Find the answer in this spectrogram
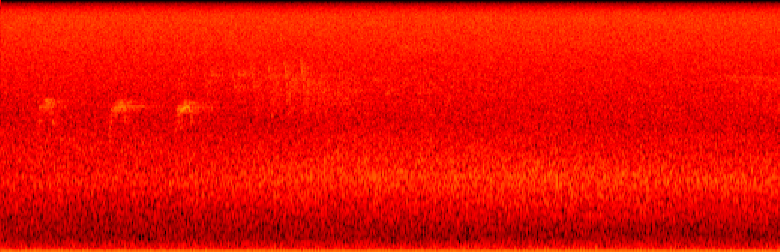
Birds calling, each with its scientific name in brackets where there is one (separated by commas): Northern Waterthrush (Parkesia noveboracensis), Great Crested Flycatcher (Myiarchus crinitus)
